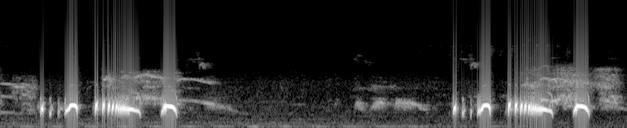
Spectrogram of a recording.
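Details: Spotted dove with a 'thổ' voice cooing at morning to call wild doves, repeating its phrase about every five seconds: clipped notes, a rolling falling run and a looping end coo, with soft chirping from other birds.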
